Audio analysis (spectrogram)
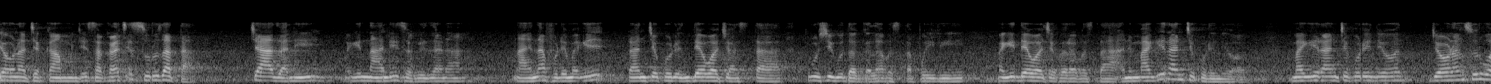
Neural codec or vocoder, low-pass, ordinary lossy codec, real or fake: vocoder, 44.1 kHz, 80 mel bands, Vocos; 7.2 kHz; Opus, 64 kbps; fake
